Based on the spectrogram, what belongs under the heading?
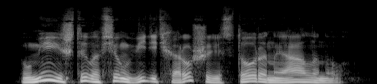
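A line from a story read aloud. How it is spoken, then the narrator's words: Sighing. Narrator (Russian): вздохнул Дар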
